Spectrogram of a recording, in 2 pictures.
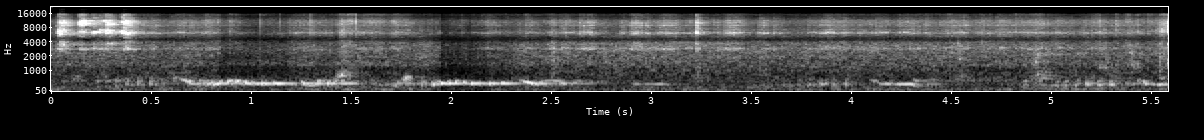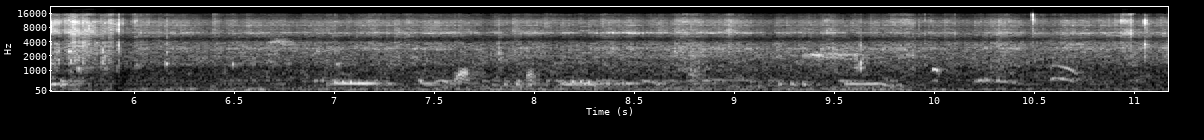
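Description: A pair of pigeons for sale at a loft coo in repeated short, low throaty bursts, several in sequence, over background rustling, flock murmur and faint voices.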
